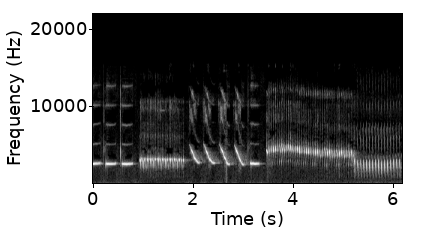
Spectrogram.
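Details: Cheerful color canary singing for the females: short whistles, a flat buzzing trill, four quick downslurred notes, then a long high trill dropping to a lower rolling trill.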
